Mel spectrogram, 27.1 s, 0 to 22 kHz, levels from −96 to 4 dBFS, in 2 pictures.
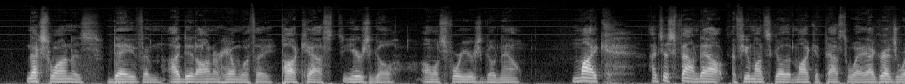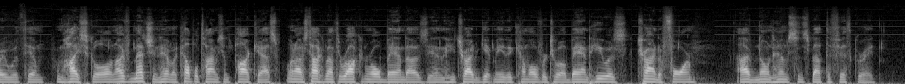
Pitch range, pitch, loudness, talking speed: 105-120 Hz, 115 Hz, -27 LUFS, 190 wpm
